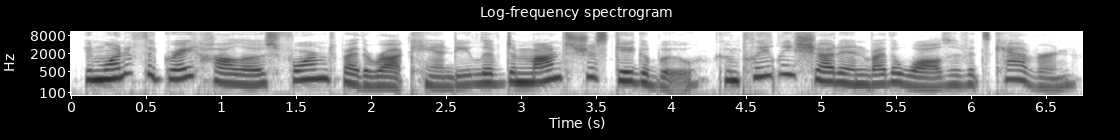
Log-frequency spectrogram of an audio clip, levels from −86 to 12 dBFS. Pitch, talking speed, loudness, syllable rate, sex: 235 Hz, 215 wpm, -19 LUFS, 5.6 syllables/s, female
